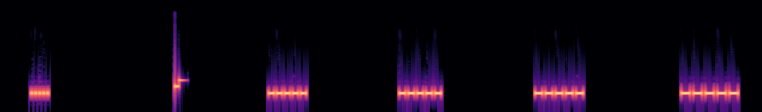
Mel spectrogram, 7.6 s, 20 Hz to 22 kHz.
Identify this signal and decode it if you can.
Morse code, heard as a keyed tone, about 50 wpm, spaced as for 9 wpm, 700 Hz. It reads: 5 0000
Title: Speed-Racing Single Letter-Number 40wpm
